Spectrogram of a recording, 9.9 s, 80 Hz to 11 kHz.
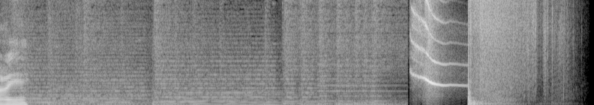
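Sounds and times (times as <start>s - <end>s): falling whistle: 6.8s - 7.8s.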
